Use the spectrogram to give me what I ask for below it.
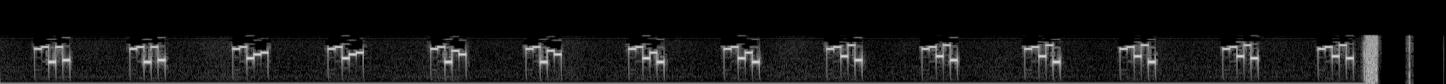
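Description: Five-tone selective call (ZVEI), heard as quick runs of five tones, tones of about 80 ms. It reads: 89192 89192 89356 89356 89175 89175 89361 89361 89402 89402 89401 89401 89403 89403
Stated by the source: ZVEI five-tone call, code 89409, received by SDR.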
